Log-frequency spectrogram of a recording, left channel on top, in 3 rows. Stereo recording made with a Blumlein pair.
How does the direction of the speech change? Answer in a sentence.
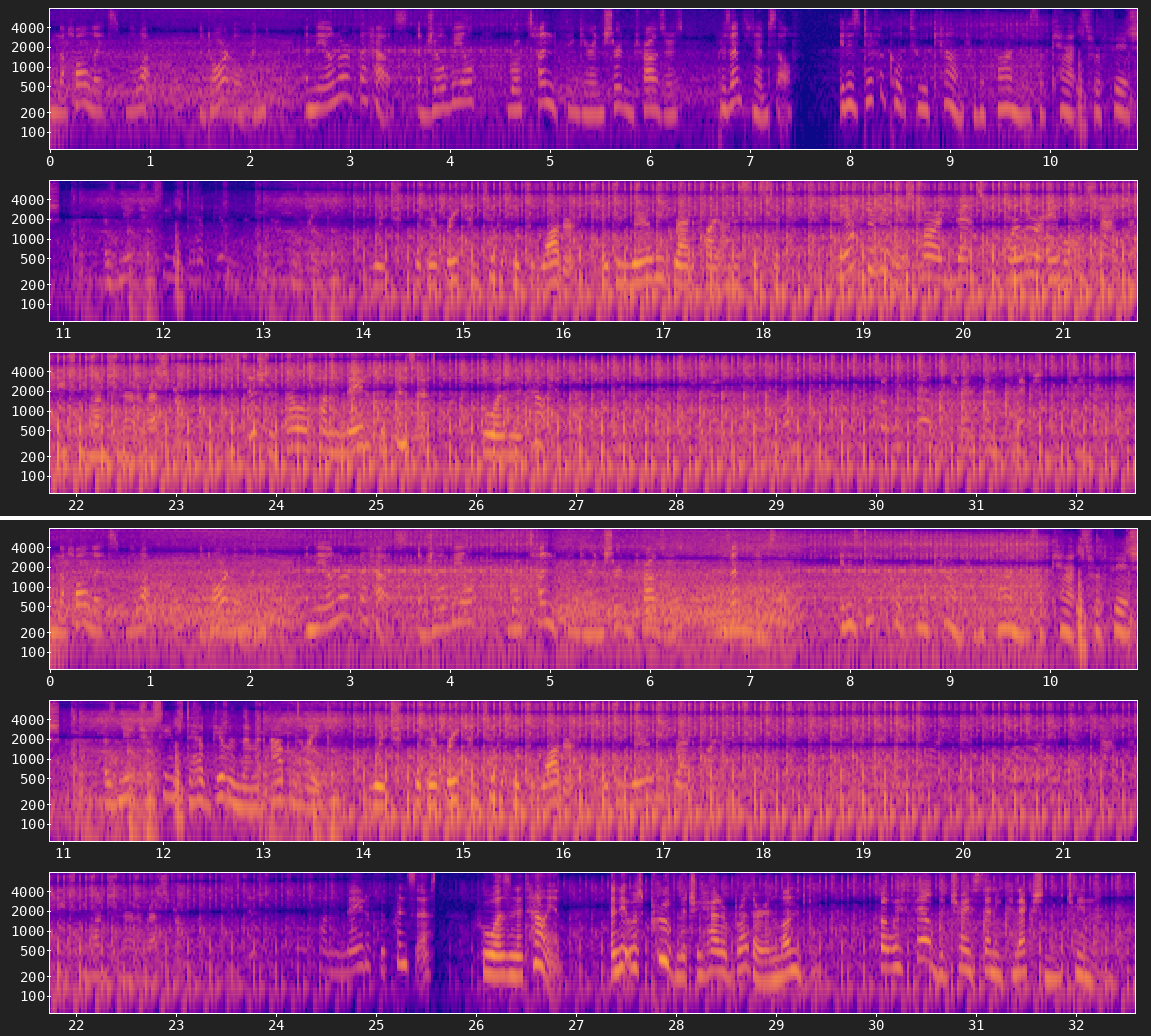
In this clip you hear the speech move from right to left and back again.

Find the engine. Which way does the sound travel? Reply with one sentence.
In this clip you hear the engine go from the right side to the left.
